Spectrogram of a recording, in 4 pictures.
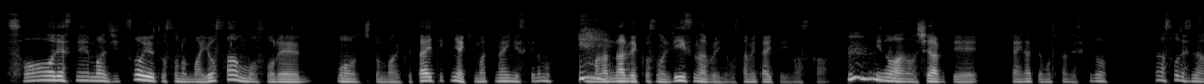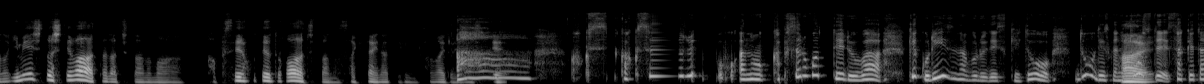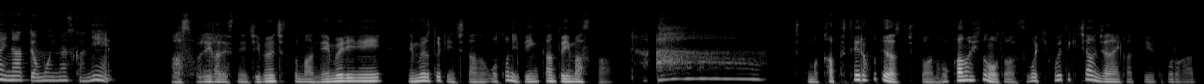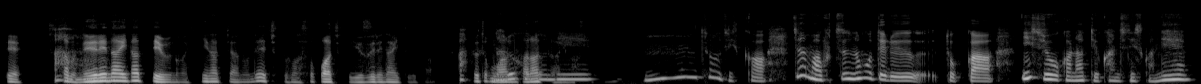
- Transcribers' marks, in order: tapping; distorted speech
- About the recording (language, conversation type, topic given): Japanese, advice, 予算内で快適な旅行を楽しむにはどうすればよいですか?
- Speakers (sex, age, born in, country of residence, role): female, 60-64, Japan, Japan, advisor; male, 20-24, Japan, Japan, user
